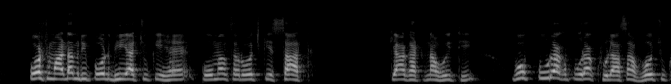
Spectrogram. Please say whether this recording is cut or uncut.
uncut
